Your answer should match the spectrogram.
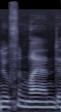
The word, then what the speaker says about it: Newfoundland: His way of putting it was that in her poems, the accent on Newfoundland is on the third syllable. Of course, that is the way one pronounces Newfoundland.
